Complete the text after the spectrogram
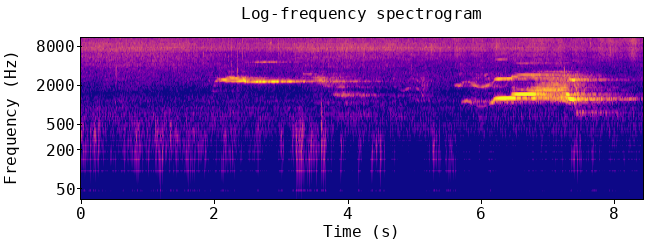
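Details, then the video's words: Elk bugling during the rutting season in the White Mountains of Arizona: a thin whistled note first, then a louder, rising and falling high bugle with layered overtones lasting over a second, over a low outdoor rumble. "Elk Bugles | the HAUNTING SOUND of rutting season"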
